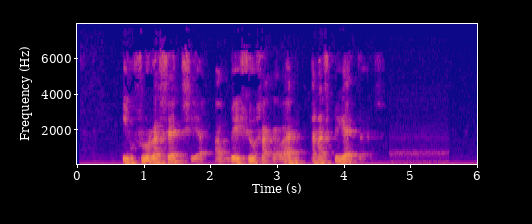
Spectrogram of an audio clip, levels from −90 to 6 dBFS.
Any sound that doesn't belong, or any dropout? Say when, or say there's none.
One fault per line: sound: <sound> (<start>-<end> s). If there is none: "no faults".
no faults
